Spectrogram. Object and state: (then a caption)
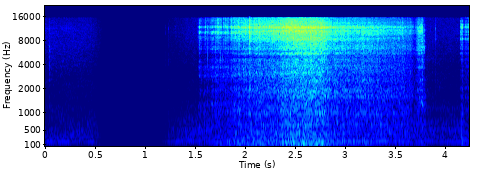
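Kinetic sand block being cut. A speckled pink knife cuts slices into a blue kinetic sand block and then cross-cuts them, making a crumbly scraping sound. After a soft opening and a brief silence, the gritty scrape swells into a bright, hissy peak, then eases off, with a steady low hum underneath.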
